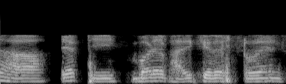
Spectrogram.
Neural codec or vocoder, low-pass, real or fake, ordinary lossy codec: vocoder, 24 kHz, 100 mel bands, Vocos; 7.2 kHz; fake; AAC, 16 kbps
